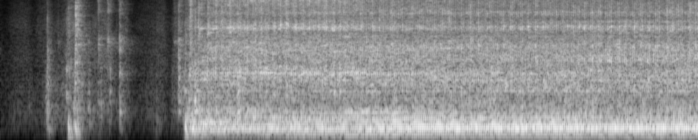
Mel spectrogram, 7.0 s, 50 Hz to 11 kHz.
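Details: Vintage Jonsered 80 chainsaw after a carb kit and diaphragm change: after some handling it fires and holds a loud, even high-pitched buzz at steady speed; running properly.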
